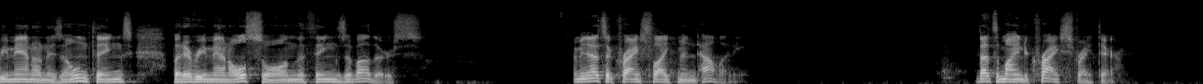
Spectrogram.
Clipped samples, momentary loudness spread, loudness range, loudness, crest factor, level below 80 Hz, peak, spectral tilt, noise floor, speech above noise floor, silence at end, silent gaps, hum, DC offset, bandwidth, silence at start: under 0.1%; 13 LU; 6 LU; -21 LUFS; 20 dB; -52 dBFS; -2 dBFS; -5.5 dB/octave; -77 dBFS; 56 dB; 0.85 s; none; none; under 0.1%; 12.5 kHz; 0 s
